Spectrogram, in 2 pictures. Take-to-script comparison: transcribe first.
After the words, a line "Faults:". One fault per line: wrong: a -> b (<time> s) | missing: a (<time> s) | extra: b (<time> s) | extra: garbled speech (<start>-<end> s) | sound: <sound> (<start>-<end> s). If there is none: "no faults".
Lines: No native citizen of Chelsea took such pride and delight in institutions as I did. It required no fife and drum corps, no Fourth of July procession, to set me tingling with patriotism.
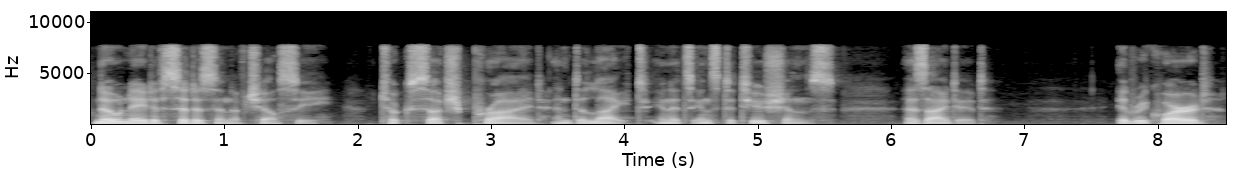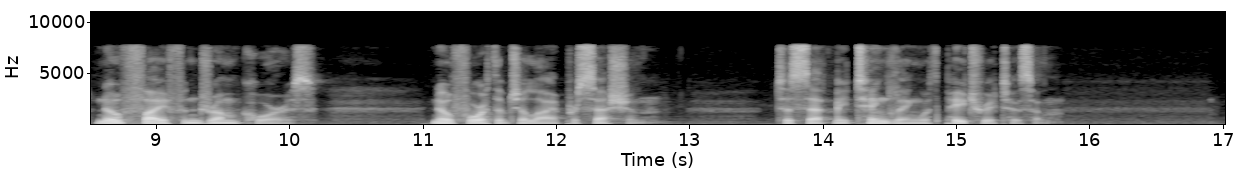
No native citizen of Chelsea took such pride and delight in its institutions as I did. It required no fife and drum corps, no Fourth of July procession, to set me tingling with patriotism.
Faults:
extra: its (4.4 s)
